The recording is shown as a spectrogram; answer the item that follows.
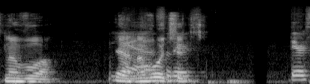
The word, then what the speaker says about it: Navua: Am I pronouncing that correctly? Yes, it's Navua.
